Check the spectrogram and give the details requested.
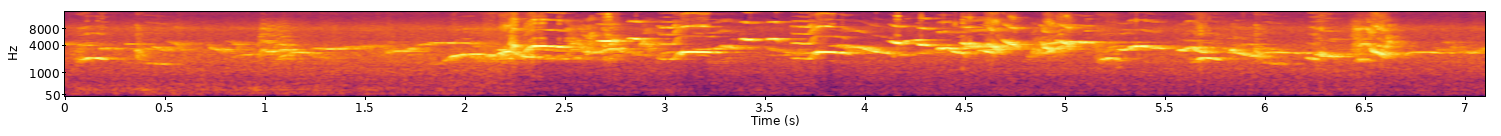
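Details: Kacer (Oriental magpie-robin) in energetic 'gacor' song used as a lure: a quieter start, then a rush of rapid, high, twisting whistles and chirps that run together almost without pause.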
